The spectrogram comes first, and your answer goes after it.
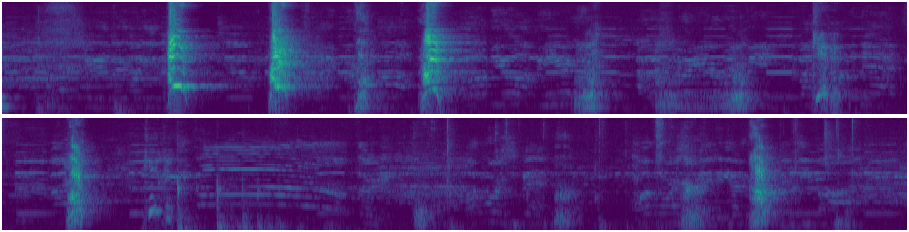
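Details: Scared corgi barking: sharp, loud barks near one, two, three, seven and twelve seconds, each a quick burst, with softer yaps between, over background music and human talk.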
